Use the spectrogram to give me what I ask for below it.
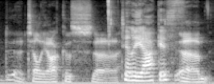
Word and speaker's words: Teleakis: And one of those families, and I pronounced this correctly, Teleakis. Yes.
